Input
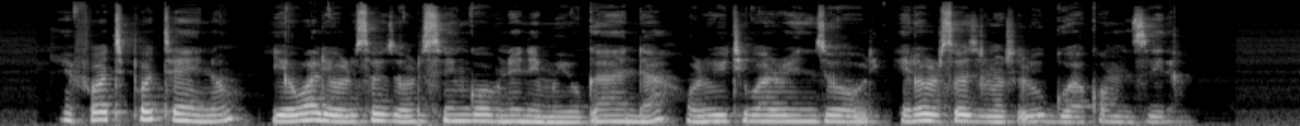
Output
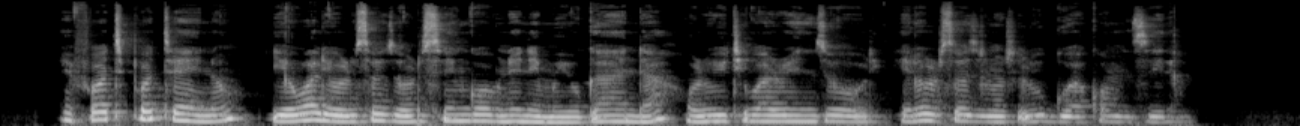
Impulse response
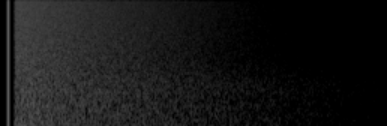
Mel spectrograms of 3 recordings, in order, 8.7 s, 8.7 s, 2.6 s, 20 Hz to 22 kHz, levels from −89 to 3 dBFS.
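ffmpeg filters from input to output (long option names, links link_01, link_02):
-filter_complex "[0:a]agate=range=-33dB:threshold=-44dB:ratio=3:detection=peak,asplit=3[link_01][link_02][link_03];[link_01]afade=type=out:start_time=5.43:duration=0.02[link_04];[link_02]flanger=delay=8.5:depth=1.6:regen=-46:speed=1.1:shape=triangular,afade=type=in:start_time=5.43:duration=0.02,afade=type=out:start_time=7.78:duration=0.02[link_05];[link_03]afade=type=in:start_time=7.78:duration=0.02[link_06];[link_04][link_05][link_06]amix=inputs=3:normalize=0,superequalizer=6b=2.51:11b=0.501"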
